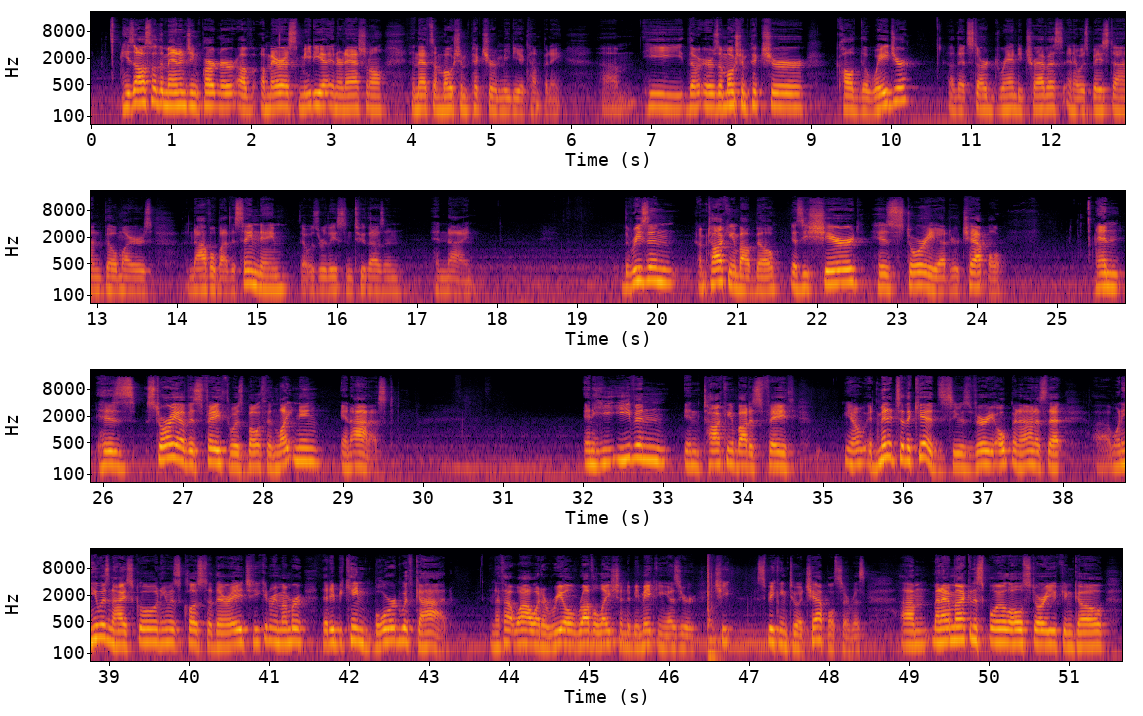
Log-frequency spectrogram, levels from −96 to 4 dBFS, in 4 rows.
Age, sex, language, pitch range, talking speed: 40-59, male, English, 135-170 Hz, 170 wpm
